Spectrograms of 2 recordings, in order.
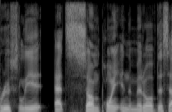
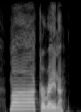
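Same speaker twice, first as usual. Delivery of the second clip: high pitch with a showy flair; 11 semitones higher, 8 dB louder than usual. Imitating a father reading out a nickname with flair. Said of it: "He says it with some flair".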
